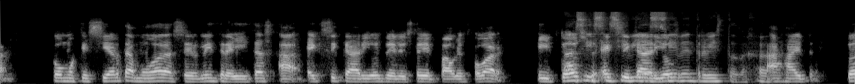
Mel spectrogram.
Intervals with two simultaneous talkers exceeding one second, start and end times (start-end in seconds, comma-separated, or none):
5.6-6.8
